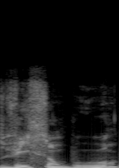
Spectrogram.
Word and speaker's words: Wissembourg: Wissembourg, c'est un W, on prononce Wissembourg.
